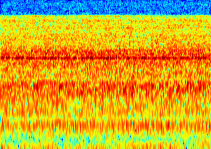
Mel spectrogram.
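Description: Steady low background hiss with a faint, constant high-pitched whine: the recording's room tone between speech.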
